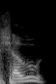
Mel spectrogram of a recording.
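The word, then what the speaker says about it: שאול: apóstolo pudesse ser eh, pronunciado Paulo, mas na verdade é Shaul.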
